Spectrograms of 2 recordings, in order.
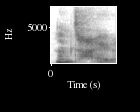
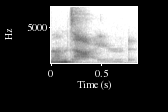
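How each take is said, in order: First: Soft voiced repeat of I'm tired; quiet prayer. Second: Weary whisper to the Lord; whispered prayer. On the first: Praying to the Lord before bed, soft and weary. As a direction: say it softly again, worn out. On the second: Retold or imitated. Praying to the Lord before bed, weary whisper. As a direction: breathe it out, spent. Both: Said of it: "I said, "Lord".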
